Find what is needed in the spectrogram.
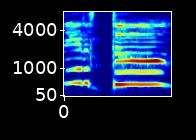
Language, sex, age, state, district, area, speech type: Malayalam, female, 45-60, Kerala, Kozhikode, urban, read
